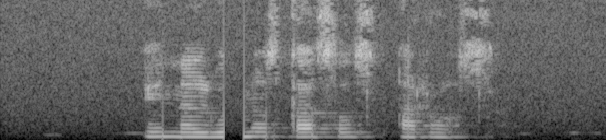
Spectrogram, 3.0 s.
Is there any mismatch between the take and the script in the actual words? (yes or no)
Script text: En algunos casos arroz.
no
